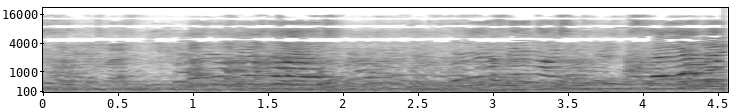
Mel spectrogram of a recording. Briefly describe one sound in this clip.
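A woman sings with animation nearby.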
